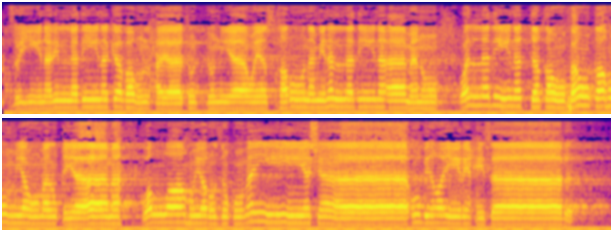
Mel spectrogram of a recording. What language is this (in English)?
Arabic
